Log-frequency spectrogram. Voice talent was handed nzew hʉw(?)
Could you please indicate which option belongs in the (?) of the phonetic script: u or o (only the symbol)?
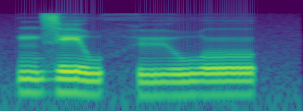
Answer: o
